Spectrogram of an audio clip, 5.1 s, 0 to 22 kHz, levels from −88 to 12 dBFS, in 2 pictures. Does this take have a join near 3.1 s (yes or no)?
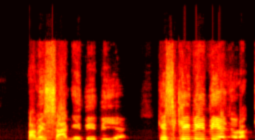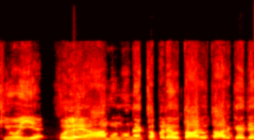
yes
